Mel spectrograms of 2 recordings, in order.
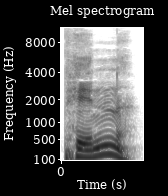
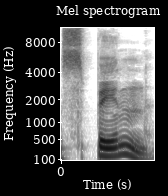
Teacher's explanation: the pin one is aspirated, it has the voice onset time when the voicing starts much later than the one in spin, but we still perceive both of these as the letter P, and most people can't even hear a difference between the two and think of them as the same sound, because they are one and the same phoneme in English.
